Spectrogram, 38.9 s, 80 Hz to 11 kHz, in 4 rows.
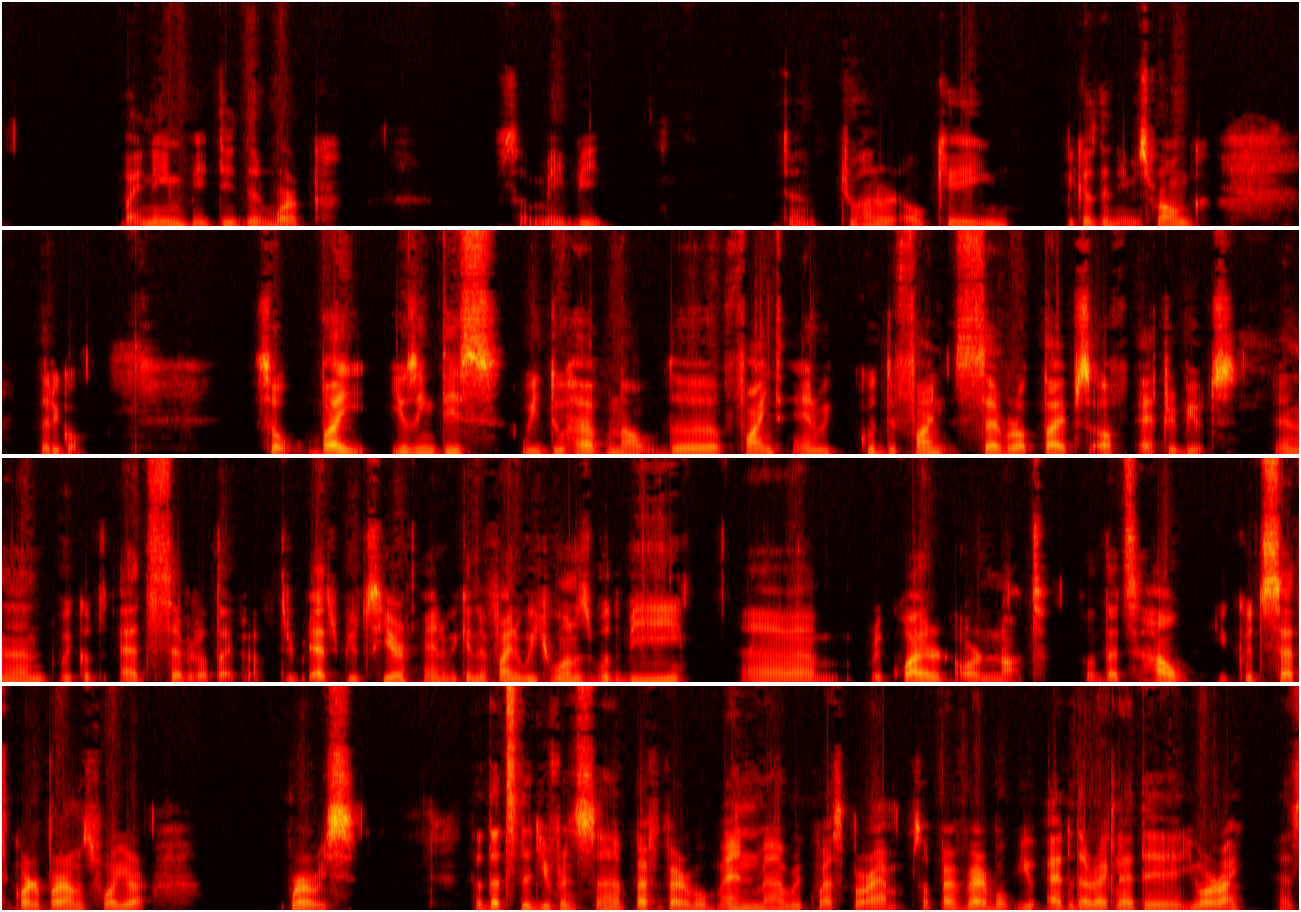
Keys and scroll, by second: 22.2 super+c, 23.4 super+v, 28.9 super+z, 29.5 super+z, 30.1 super+z, 31.3 super+z.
